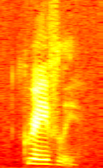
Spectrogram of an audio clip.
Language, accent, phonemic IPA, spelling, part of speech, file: English, US, /ˈɡɹeɪvli/, gravely, adverb, En-us-gravely.ogg
- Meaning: In a grave or serious manner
